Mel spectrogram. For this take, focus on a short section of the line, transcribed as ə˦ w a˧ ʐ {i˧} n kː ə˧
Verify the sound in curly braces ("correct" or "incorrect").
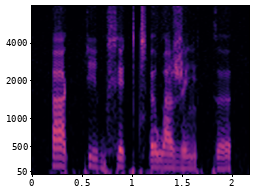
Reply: incorrect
